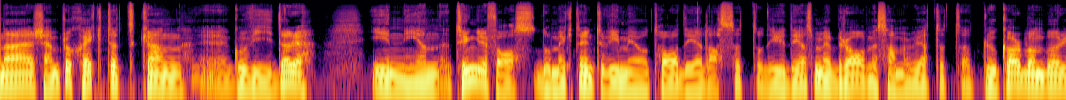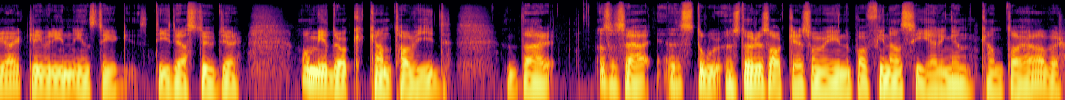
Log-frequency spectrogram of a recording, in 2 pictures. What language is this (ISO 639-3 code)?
swe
